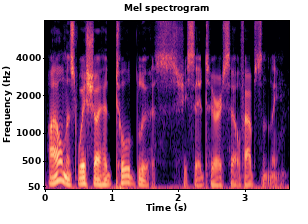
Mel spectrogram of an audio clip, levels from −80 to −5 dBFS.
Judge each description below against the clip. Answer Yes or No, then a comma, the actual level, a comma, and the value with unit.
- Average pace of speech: Yes, average, 195 wpm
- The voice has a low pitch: Yes, very low, 90 Hz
